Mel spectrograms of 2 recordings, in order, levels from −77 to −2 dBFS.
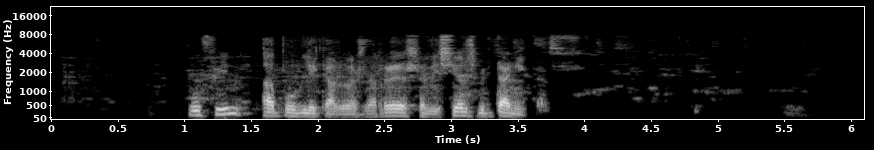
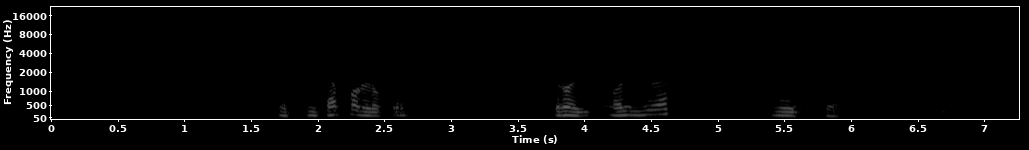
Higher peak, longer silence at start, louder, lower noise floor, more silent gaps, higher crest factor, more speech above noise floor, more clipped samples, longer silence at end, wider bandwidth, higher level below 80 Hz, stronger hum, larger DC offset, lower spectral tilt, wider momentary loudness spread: first, -4 dBFS vs -44 dBFS; first, 1.05 s vs 0.05 s; first, -23 LUFS vs -61 LUFS; second, -67 dBFS vs -79 dBFS; neither; about the same, 22 dB vs 20 dB; first, 45 dB vs 19 dB; neither; first, 2.15 s vs 0 s; second, 8.4 kHz vs 16.5 kHz; first, -64 dBFS vs under -90 dBFS; neither; neither; about the same, -5 dB/octave vs -6 dB/octave; about the same, 12 LU vs 11 LU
